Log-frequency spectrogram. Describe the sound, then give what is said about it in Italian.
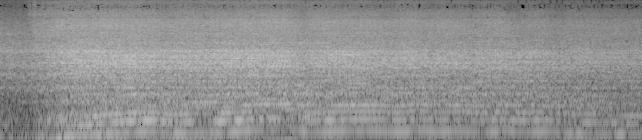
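A heavy diesel bulldozer engine drones steadily as it moves masses of earth at a construction site, its low harmonic rumble constant and loud for several seconds, with no voices. “Un sinistro e forse assordante rumore di macchina, movimento terra, lo immaginiamo, un bulldozer che muove masse di terra da un cantiere, magari di quelli che abbiamo sotto casa,”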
